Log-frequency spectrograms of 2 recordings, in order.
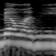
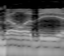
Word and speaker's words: Melania: And this is the very first time that people actually pronounce it correctly, because many years ago, she became Melanie here because they couldn't pronounce her correctly. It was Melania Yeah.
